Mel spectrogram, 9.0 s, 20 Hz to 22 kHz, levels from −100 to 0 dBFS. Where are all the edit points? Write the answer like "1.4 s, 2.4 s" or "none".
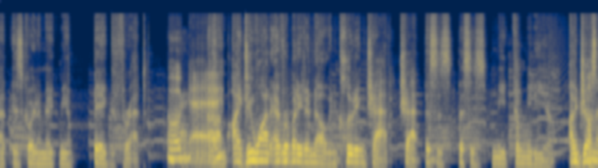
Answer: none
